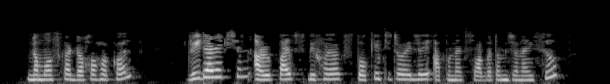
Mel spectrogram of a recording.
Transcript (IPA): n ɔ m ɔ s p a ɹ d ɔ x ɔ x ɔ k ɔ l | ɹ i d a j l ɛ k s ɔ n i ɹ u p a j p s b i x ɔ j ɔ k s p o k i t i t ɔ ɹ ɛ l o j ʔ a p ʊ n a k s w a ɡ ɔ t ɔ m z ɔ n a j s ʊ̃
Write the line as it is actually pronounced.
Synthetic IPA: n ɔ m ɔ s k a ɹ d ɔ x ɔ x ɔ k ɔ l | ɹ i d a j ɹ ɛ k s ɔ n a ɹ u p a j p s b i x ɔ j ɔ k s p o k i t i t ɔ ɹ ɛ l o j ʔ a p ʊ n a k s w a ɡ ɔ t ɔ m z ɔ n a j s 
